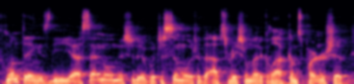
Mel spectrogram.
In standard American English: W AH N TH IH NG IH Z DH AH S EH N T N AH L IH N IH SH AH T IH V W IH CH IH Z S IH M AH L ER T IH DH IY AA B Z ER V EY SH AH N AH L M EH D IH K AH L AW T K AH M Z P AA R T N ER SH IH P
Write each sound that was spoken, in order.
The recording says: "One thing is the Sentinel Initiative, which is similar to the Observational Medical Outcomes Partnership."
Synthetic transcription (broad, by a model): W AH N TH IH NG IH Z DH AH S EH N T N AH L IH N IH SH AH T IH V W IH CH IH Z S IH M L ER T IH DH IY AA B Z ER V EY SH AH N L M EH D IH K L AW T K AH M Z P AA R T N ER SH IH P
